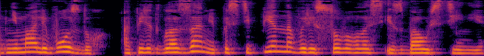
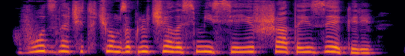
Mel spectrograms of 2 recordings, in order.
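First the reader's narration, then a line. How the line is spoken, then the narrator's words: Breathed out. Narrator (Russian): выдохнула Тоня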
